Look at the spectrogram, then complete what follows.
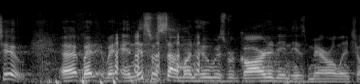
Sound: laughing

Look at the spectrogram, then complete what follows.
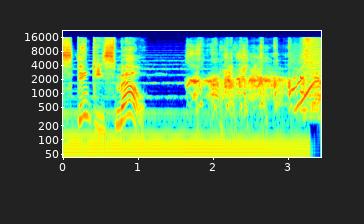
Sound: cackling

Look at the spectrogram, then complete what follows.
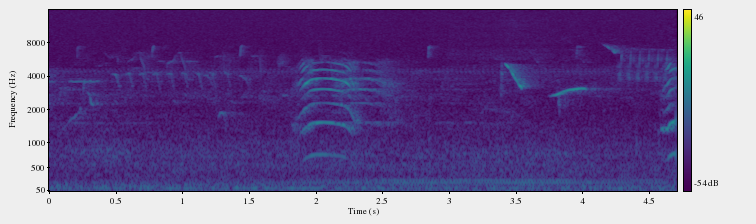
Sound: deer call

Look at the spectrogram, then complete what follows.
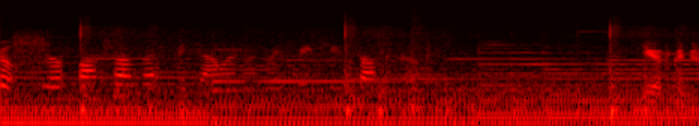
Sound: controller talks over radio - in background

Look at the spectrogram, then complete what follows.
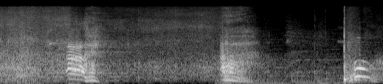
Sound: man groaning

